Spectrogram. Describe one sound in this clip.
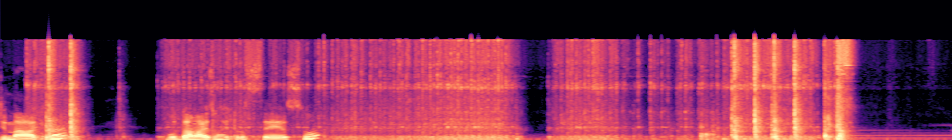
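A sewing machine whirs as it stitches.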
